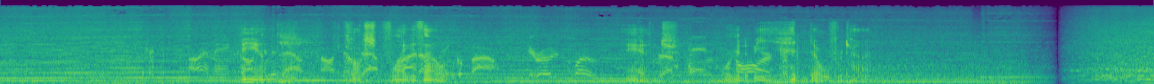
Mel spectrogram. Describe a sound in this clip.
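A race car engine drones steadily from inside the car.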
